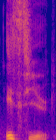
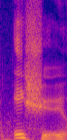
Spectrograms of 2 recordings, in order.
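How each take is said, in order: First: The middle consonant is a sharp s sound. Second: The middle consonant is a soft sh sound. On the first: "a much more defined S" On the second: "as though there's a the letter H in there"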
